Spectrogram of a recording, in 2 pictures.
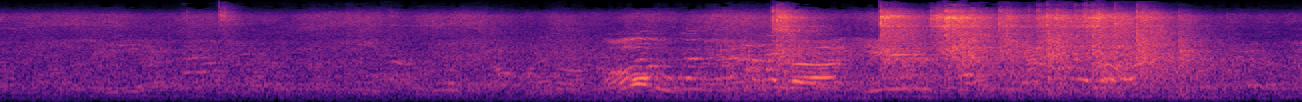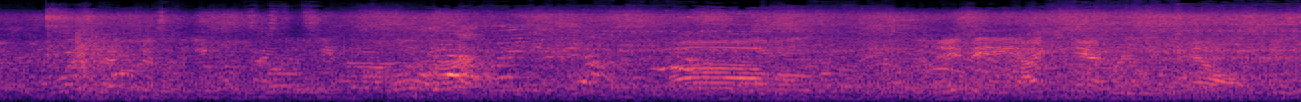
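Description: A crowd of children and adults chatters and shouts excitedly nearby.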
